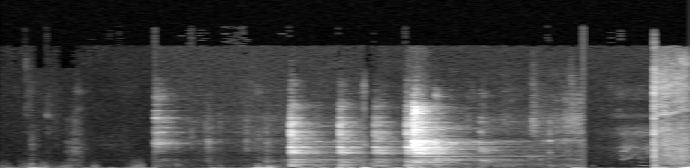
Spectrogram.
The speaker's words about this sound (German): Ist das eine Tür? Ja, genau. Das ist die Tür zum Parkplatz.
